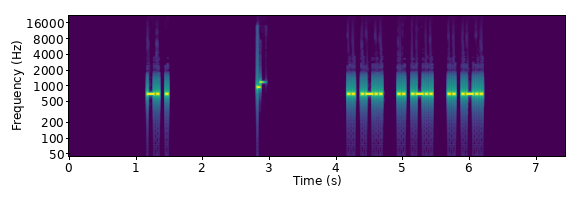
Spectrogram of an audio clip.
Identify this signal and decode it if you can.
Morse code, heard as a keyed tone, about 34 wpm, 700 Hz. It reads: NE IL IL IL
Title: US States Repeated 3x 35wpm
